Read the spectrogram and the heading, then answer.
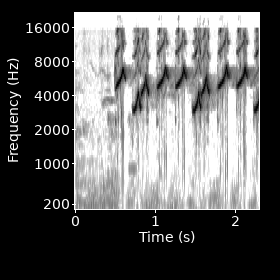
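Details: Master song of a lively cinereous tit for training birds: a rapid run of bright, slurred notes, each a high piercing element dropping to a rising whistle, evenly repeated roughly four per second, with a faint low rumble behind.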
